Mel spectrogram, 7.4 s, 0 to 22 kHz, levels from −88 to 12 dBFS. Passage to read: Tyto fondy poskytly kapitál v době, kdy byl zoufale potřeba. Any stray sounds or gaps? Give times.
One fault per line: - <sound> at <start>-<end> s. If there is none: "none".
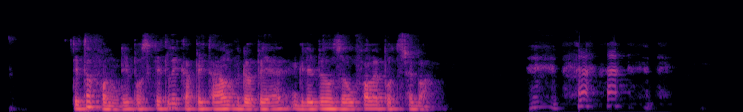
- laugh at 5.3-6.8 s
